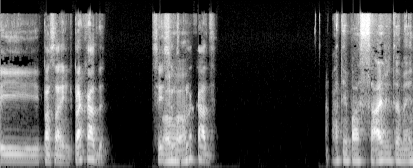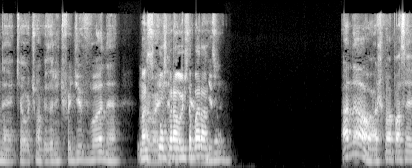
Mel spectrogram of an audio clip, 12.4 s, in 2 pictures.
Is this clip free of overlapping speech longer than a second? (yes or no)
no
